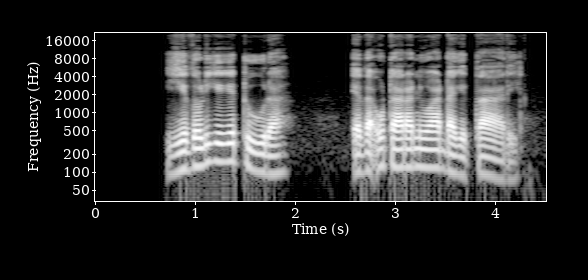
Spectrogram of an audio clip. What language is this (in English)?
Kikuyu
